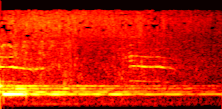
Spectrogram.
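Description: Background music: a chord of held notes fading away, with a couple of short sliding high notes over it.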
